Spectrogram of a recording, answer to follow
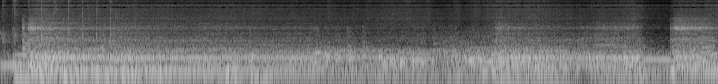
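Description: A live rock band (electric guitar, bass guitar and drum kit) playing loud, with long held notes; the band comes in hard about half a second in.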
